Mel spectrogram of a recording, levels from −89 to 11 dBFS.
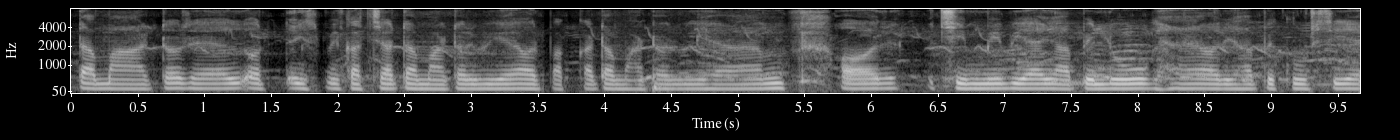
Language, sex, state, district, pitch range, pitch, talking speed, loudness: Bhojpuri, female, Uttar Pradesh, Deoria, 160-170 Hz, 165 Hz, 155 wpm, -17 LUFS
